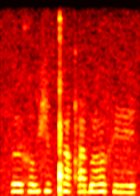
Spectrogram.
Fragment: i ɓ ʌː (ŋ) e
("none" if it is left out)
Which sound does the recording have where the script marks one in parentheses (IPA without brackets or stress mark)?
x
